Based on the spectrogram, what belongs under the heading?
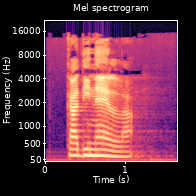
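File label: "cadinella", Vernazzese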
